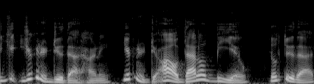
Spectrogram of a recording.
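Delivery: play-acted offhand, breezy, cavalier, motherly, reassuring, sing-song. Retelling a mother predicting comedy success: imitating a very casual, cavalier tone. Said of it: "very casual, you know, like, cavalier".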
